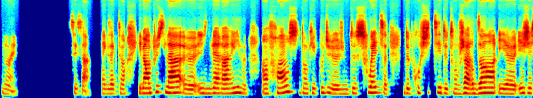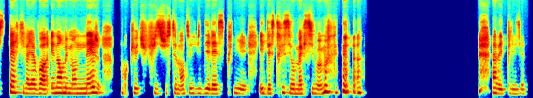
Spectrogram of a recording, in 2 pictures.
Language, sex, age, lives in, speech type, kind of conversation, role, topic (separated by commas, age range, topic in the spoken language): French, female, 25-29, France, conversation, podcast, host, Quel est l’endroit où tu as trouvé la paix intérieure ?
